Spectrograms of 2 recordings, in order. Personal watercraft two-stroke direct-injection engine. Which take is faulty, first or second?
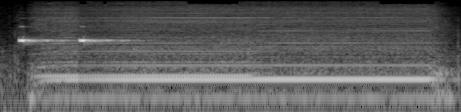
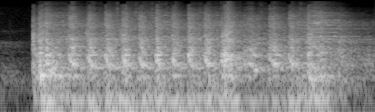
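second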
